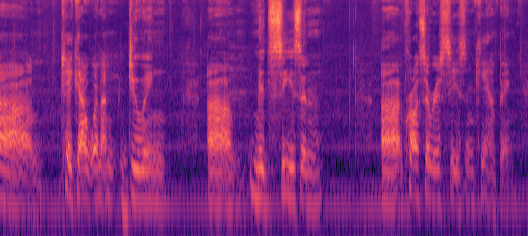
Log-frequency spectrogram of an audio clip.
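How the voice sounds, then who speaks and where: Noticeable background noise sits behind a woman who talks at a fairly slow pace. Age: 70s. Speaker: van camper at a women's meetup. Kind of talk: casual chat. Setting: group meetup.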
